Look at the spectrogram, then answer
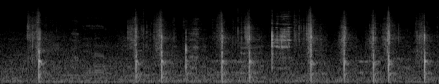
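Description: Knife chopping onion on a board, about a dozen crisp, evenly spaced cuts, close and alone.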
